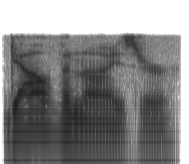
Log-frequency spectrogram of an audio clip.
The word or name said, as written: galvanizer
